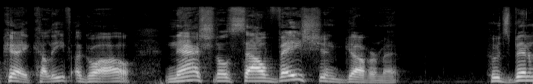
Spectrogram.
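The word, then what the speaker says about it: Khalifa al-Ghawil: Now, the other government, meanwhile, the international revoked government, and here's the pronunciation on that one. Khalif Agwal. Khalif Agwal, National Salvation Government, who's been revoked and had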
